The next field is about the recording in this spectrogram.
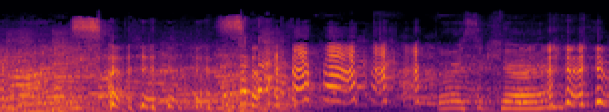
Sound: laughing

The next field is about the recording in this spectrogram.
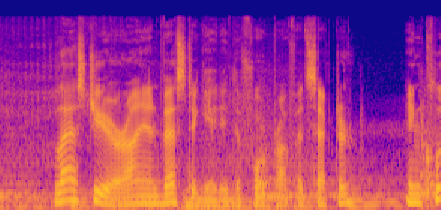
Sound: voice-over

